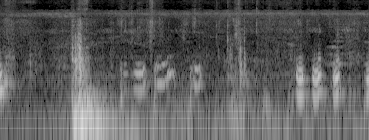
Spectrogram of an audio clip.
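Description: Two chickens released from their coop in the morning at a rural home: a dull knock, then a rapid run of short clucks near the end, fairly close and quiet, with no talking.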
